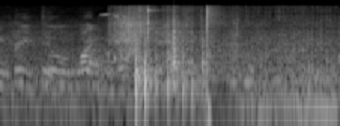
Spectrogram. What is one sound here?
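Spinning tops are launched into a plastic arena with a whirring rattle.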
